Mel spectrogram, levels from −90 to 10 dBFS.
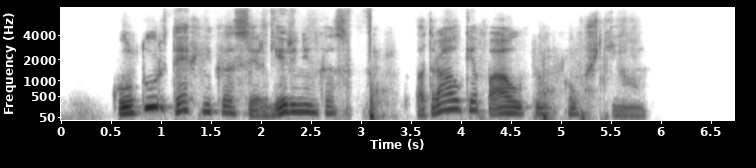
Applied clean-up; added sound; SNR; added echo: neural mask model Resemble Enhance denoiser.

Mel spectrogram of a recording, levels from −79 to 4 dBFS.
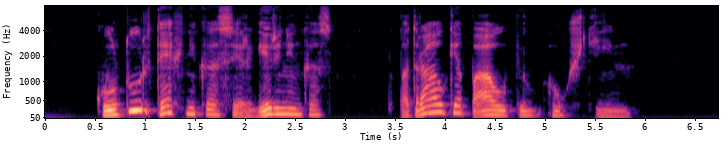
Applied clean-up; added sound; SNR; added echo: none; none; none; none.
